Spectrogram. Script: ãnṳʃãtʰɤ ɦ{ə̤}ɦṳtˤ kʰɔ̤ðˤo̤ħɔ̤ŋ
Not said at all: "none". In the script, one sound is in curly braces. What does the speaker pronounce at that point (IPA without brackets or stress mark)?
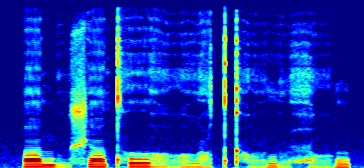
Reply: ɔ̤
